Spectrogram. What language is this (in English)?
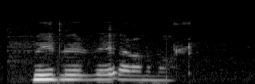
Icelandic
